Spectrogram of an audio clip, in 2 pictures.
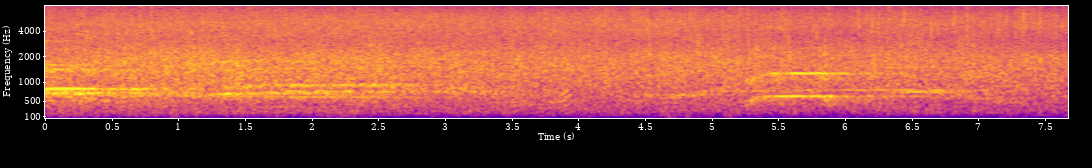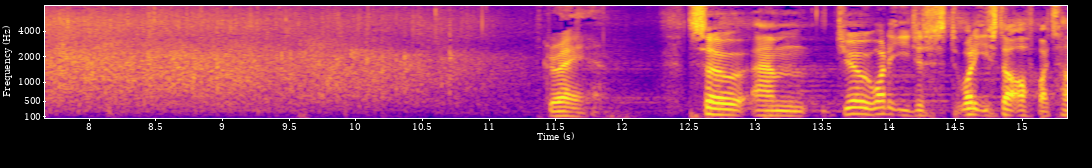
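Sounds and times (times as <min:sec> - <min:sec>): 
audience applause: 0:00.0 - 0:11.2
speech: 0:11.4 - 0:11.8, 0:12.5 - 0:15.3.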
